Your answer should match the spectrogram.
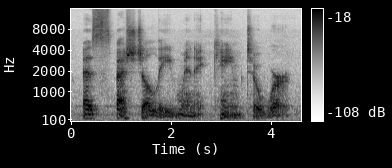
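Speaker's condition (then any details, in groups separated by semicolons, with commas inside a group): Essential tremor; affects legs as well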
